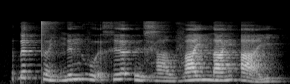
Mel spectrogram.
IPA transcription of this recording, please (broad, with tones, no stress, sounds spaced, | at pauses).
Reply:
ɗ ə˦˥ t̚ t̪ ə̤˨˩ j ŋ ɨ˧ n v ṵ˧˨ ə̯ x ɨ˧ ə̯ ʔ ɨ̤˨˩ ɣ a̤˨˩ w v a˧ j n a˨˦ ŋ ʔ a˧˩˨ j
